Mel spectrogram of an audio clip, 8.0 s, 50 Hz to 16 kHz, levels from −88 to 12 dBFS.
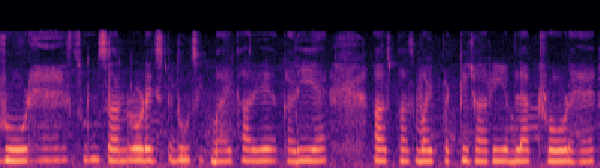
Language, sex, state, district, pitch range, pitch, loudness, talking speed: Hindi, male, Uttar Pradesh, Muzaffarnagar, 225-240 Hz, 230 Hz, -15 LUFS, 185 wpm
